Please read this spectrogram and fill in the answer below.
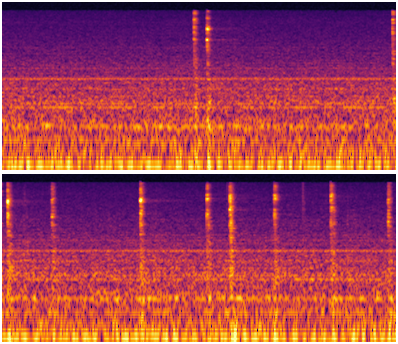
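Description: Near silence with faint computer mouse and keyboard clicks, about ten scattered through it, some in quick pairs, over a faint steady electrical hum.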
